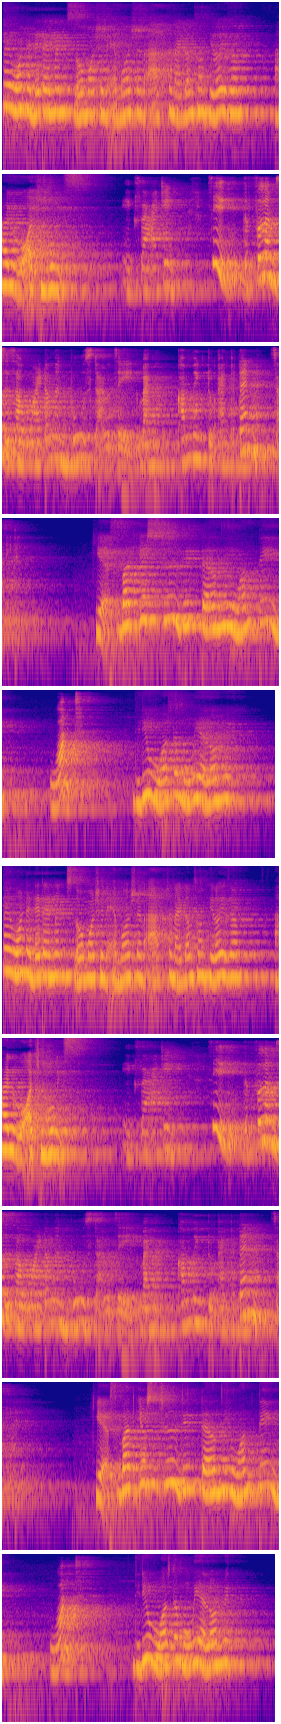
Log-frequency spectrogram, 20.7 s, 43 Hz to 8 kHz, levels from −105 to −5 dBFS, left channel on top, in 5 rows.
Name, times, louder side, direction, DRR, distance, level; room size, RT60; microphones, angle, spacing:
voice 1, 0.0-3.6 4.1-5.3 13.9-16.7 18.6-20.0, right 1 dB, 80° right, 3 dB, 2.0 m, -25 dB
voice 2, 5.9-6.7 7.3-10.7 10.9-12.7 17.3-17.9, left 1 dB, 35° left, 2 dB, 3.9 m, -30 dB
29.0 x 18.0 x 9.9 m, 2.2 s
head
